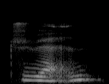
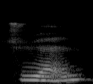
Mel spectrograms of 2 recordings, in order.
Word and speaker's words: 卷: This character, which means roll, like the spring roll, is pronounced with the third tone. So, juan, juan.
